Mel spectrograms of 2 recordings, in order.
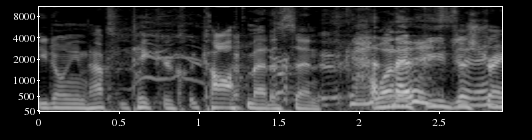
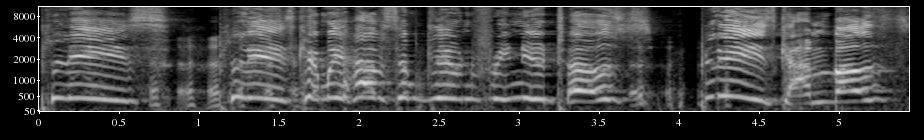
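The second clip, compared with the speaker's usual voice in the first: very high, loud, shrill, slow, drawn-out wailing; 8 dB louder than usual. Acting out gluten-intolerant children begging at the factory: mock begging like Orphan Annie. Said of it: "acting like Orphan Annie at the front steps".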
